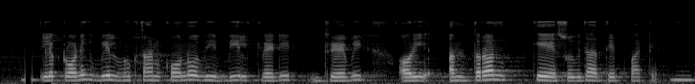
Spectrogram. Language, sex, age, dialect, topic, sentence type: Bhojpuri, male, 25-30, Northern, banking, statement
